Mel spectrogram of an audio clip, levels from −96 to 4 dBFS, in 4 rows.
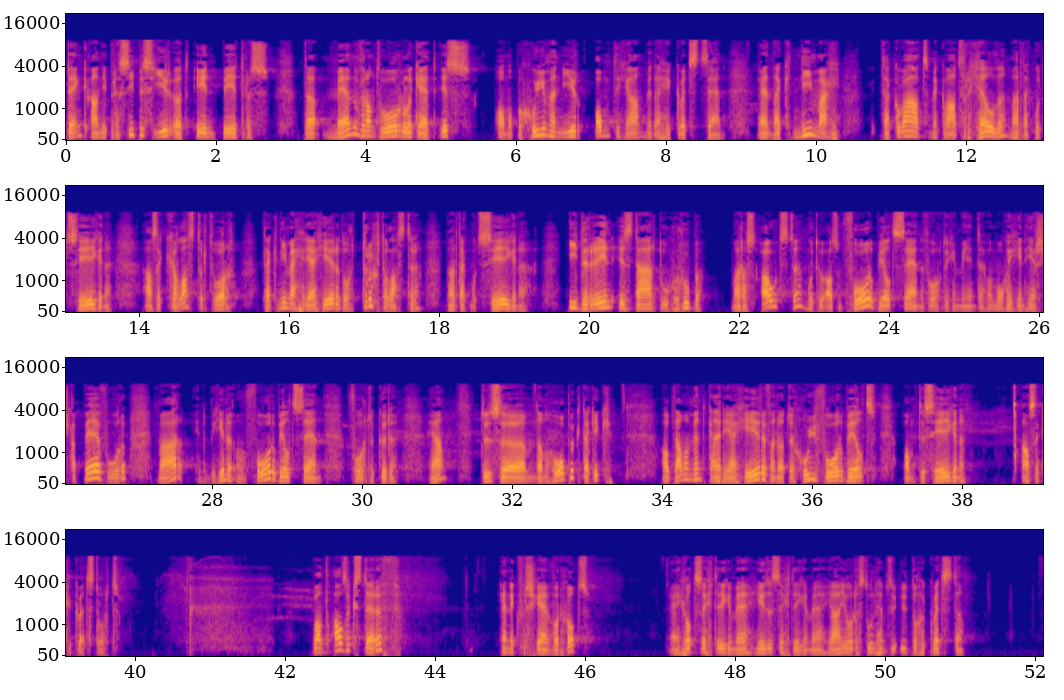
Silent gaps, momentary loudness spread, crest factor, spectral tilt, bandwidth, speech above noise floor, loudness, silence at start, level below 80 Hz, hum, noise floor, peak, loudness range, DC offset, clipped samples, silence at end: none; 14 LU; 22 dB; -4.5 dB/octave; 9.6 kHz; 56 dB; -22 LUFS; 0 s; -52 dBFS; none; -78 dBFS; 0 dBFS; 4 LU; under 0.1%; under 0.1%; 1.1 s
